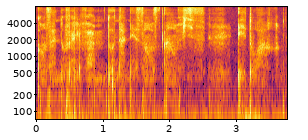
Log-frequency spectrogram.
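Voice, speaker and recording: Whispering from a woman, calm in tone and fairly slow, with noticeable background noise. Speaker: ASMR content creator. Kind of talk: whispered book reading for ASMR. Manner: whispered, soft-spoken, calm.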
